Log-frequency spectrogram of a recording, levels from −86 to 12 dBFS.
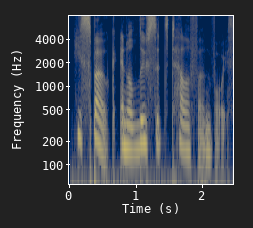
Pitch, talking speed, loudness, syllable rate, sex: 175 Hz, 170 wpm, -21 LUFS, 6.1 syllables/s, female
